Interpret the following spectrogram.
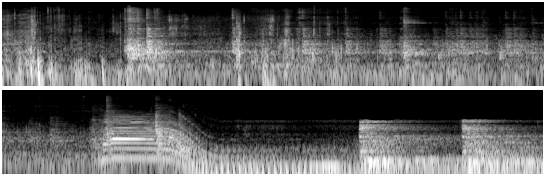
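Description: Galvanised metal sheep hurdle gate clanking and rattling as it is handled, with a Zwartbles sheep bleating once about six and a half seconds in. After that the sound turns dull and muffled.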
